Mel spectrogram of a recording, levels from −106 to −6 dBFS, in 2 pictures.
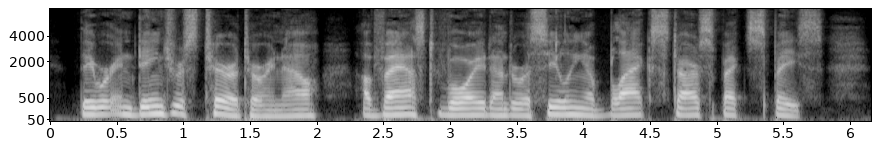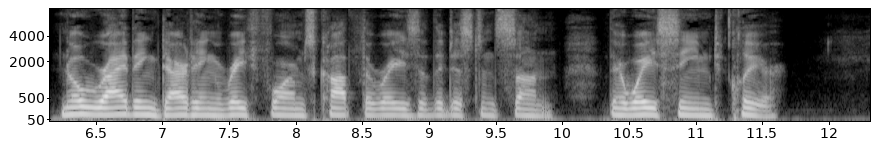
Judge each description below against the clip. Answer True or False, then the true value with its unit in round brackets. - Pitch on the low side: True (130 Hz)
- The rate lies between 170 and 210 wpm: False (160 wpm)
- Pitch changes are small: True (1.9 semitones)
